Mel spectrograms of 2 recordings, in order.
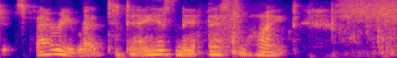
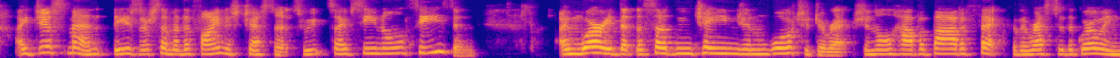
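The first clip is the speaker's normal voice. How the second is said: higher Somerset seller voice; Somerset accent; 4 semitones higher than usual. Acted. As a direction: keep the Somerset burr going. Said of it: "this is gonna be Somerset".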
